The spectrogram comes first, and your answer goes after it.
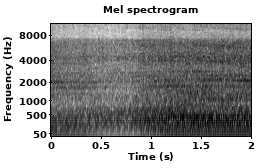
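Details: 2005 Toyota Highlander that cranked but would not start, suspected bad EFI relay; after priming, engine starts and runs with a steady, even note, no misses or knocks, picking up slightly; normal running.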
